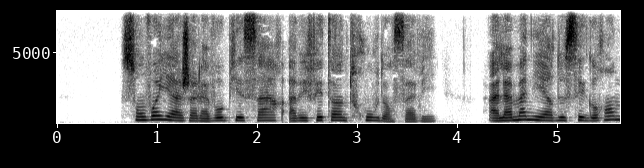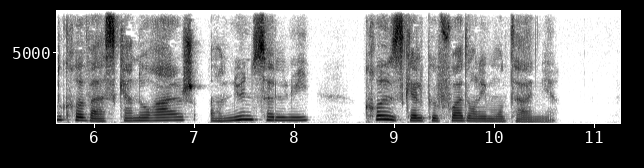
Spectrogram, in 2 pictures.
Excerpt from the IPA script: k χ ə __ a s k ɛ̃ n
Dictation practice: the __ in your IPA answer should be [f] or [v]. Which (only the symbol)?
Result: v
